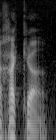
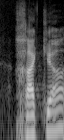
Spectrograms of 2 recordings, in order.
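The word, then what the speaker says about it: raca: la traduction du motaraméen raka raka c'est un en hébreu c'est un c'est la lettre vous devez la prononcer de manière guturale donc en prononçant ce terme c'est comme si vous crachiez à la figure de votre interlocuteur Jésus dit si vous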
